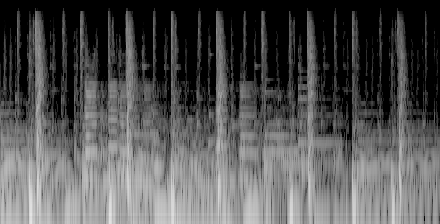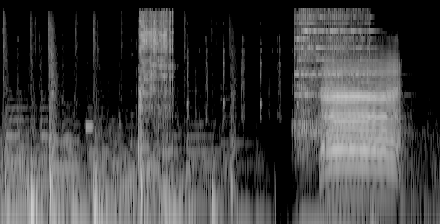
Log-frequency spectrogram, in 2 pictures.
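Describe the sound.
A short musical jingle of brisk, plucked and percussive notes in a bouncy rhythm, then a brief break, and it closes on a long, wavering, bleat-like tone.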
